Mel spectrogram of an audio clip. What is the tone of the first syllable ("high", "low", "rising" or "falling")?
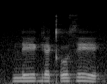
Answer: high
